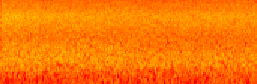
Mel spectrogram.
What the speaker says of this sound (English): But the crashing of water is always a fabulous sound.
